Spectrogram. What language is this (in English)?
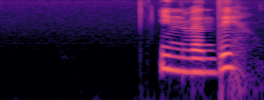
Norwegian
